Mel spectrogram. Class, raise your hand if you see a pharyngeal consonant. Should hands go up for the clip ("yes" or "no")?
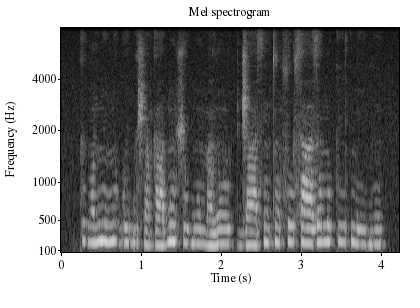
no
